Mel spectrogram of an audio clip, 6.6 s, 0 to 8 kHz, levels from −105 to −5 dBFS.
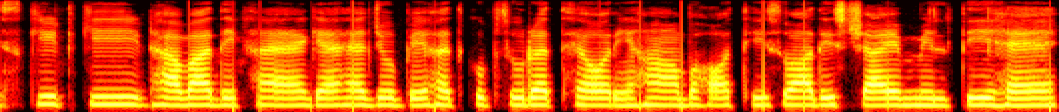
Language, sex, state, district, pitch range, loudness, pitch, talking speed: Hindi, female, Bihar, Jahanabad, 190-195 Hz, -19 LUFS, 195 Hz, 155 wpm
